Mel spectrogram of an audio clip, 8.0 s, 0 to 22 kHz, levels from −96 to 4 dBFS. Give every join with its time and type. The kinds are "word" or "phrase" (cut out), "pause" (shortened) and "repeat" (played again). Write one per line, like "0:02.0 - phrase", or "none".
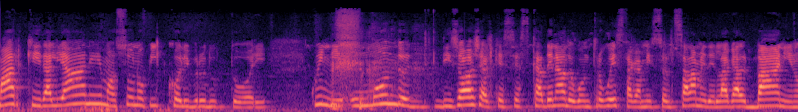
0:01.2 - phrase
